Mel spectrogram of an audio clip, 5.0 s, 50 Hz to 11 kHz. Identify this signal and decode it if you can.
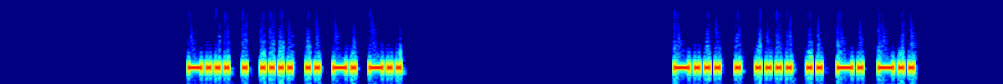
Morse code, heard as a keyed tone, about 46 wpm, 700 Hz. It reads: BEHIND BEHIND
